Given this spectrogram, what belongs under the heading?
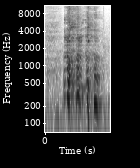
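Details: Comedy sketch with an actor faking a cough: several harsh, voiced cough bursts in quick succession imitating a barking cough, acted, not real.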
